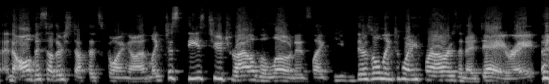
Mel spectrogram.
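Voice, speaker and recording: With an American accent and a bright, sharp tone, a woman talks at a fairly quick pace with lively intonation and hardly any pauses. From US, California, Lithuanian-American community. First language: Lithuanian. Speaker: legal commentary streamer. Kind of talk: casual panel chat on a livestream. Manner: halting, many repeated words.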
